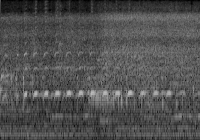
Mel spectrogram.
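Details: Female local zebra dove calling as a lure to draw emotional, mating-driven calls from males; a steady run of short, soft, even coo notes repeated about six times a second over a low rumbling background.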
